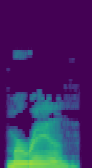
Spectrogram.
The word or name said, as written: muireann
